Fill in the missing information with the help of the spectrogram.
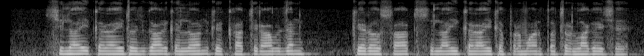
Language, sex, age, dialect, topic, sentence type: Maithili, male, 18-24, Angika, banking, question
